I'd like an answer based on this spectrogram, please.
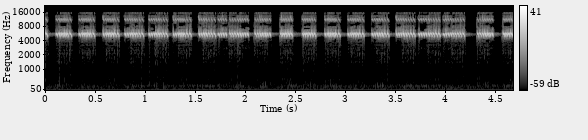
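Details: Two crickets chirping in high, scratchy pulses, roughly four per second. Some pulses run together into longer bursts, so the rhythm sounds slightly uneven and overlapping. No other sounds.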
